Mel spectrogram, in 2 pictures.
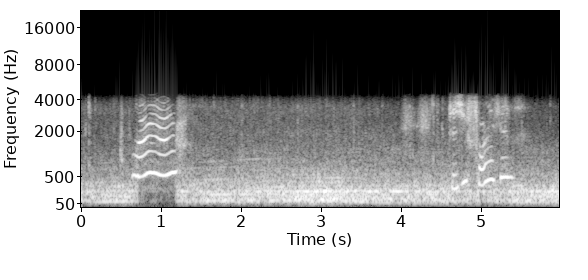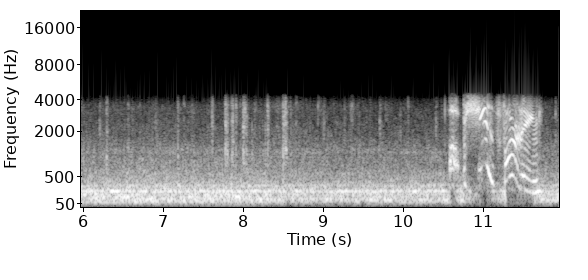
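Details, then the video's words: Sophie, a pet beagle, cries out for attention: wavering, high whines come near the start, again around the middle and once more at the end, over a steady low background rumble. "Sophie the beagle crys out for attention!!!"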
